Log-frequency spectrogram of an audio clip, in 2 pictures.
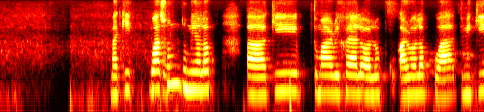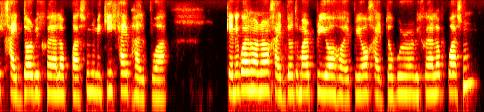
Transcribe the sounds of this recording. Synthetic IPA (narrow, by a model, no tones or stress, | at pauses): bakikʊwasʊntumiɔlɔp̚ | kitʊmaɹbixɔjalɔlɔpaɹuɔlɔp̚kʊwatumikikʰajdɔɹbixɔjaɔlɔp̚kʊwasʊntumikikʰajbʱalpʊwa | kɛnɛkwadʱɔɹɔnɔɹkʰajdɔtʊmaɹpɹijɔɦɔjpɹijɔxʰajdːɔbuɹɔɹbixɔjaɔlɔp̚kʊwasʊn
